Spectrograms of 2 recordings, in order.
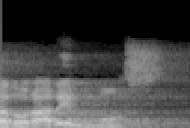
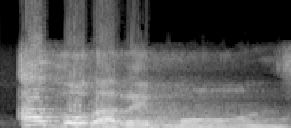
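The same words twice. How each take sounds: First: Said in the usual way. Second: "adoraremos" drawn out slow and loud; weighty, slow "adoraremos"; stressed slow word. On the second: Shown as a demonstration. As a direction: stretch "adoraremos" syllable by syllable, loud. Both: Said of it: "quiero hacer énfasis en ese versículo y en esa palabra".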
